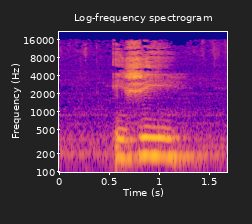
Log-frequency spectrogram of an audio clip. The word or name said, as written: ixhi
